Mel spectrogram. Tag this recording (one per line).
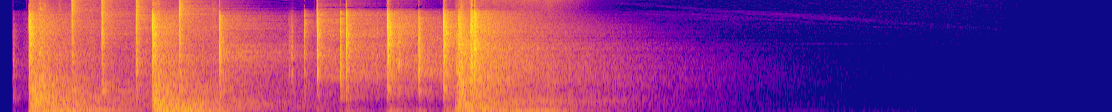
artificial
breaker
cinematic
circuit-breaker
effect
electric
film
fx
game
impact
lights
light-switch
machine
mechanical
movie
neon
projector
sfx
shutdown
sound-design
sounddesign
soundeffect
spotlight
starter
start-up
switch
toggle
tumbler-switch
